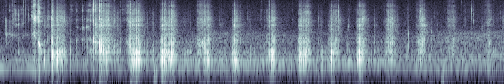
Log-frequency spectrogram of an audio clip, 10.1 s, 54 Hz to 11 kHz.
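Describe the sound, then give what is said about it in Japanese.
Crisp crunching of a Japanese senbei rice cracker made with domestic rice and soy sauce. Many sharp bites and chews come in a steady, even rhythm, with no talk. “日本にいた時だから本当に1年半ぐらいぶりにせんべい食べたんじゃないかな”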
